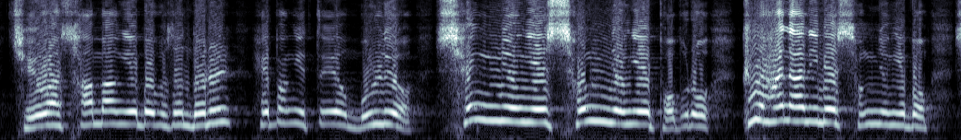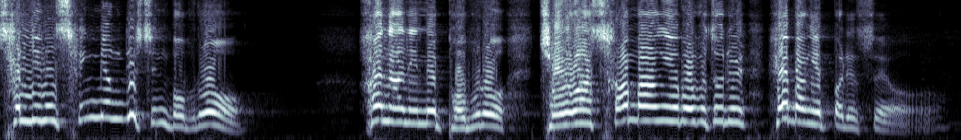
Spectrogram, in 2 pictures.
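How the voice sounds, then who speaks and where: A middle-aged man preaching a sermon as pastor, asking the congregation questions and swinging between loud emphatic lines and low quiet asides. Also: lively intonation, moderate pace, clear, resonant tone.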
